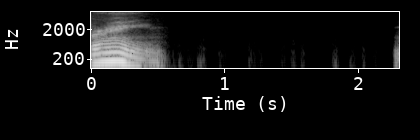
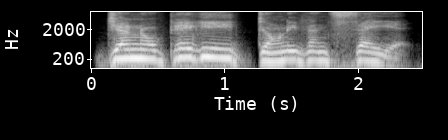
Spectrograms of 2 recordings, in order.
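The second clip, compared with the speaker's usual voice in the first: loud, high-pitched warning; raised-voice telling-off; 5 semitones higher, 8 dB louder than usual. Real, not acted. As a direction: cut someone off loudly before they speak. Teasing warning to a viewer.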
